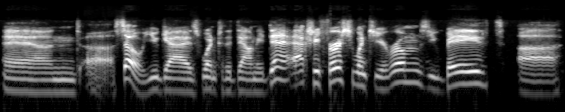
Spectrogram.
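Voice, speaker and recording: Guy running a tabletop game, kinda hesitant and chatty, forward bright voice, muffled roomy audio. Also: mid-range voice, moderate pace, smooth. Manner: conversational, hesitant, self-correcting. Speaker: game master. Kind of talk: recapping and narrating a tabletop game, casual. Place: indoor room, online game session.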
